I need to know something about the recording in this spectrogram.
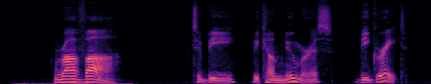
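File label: "רָבָה", Hebrew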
